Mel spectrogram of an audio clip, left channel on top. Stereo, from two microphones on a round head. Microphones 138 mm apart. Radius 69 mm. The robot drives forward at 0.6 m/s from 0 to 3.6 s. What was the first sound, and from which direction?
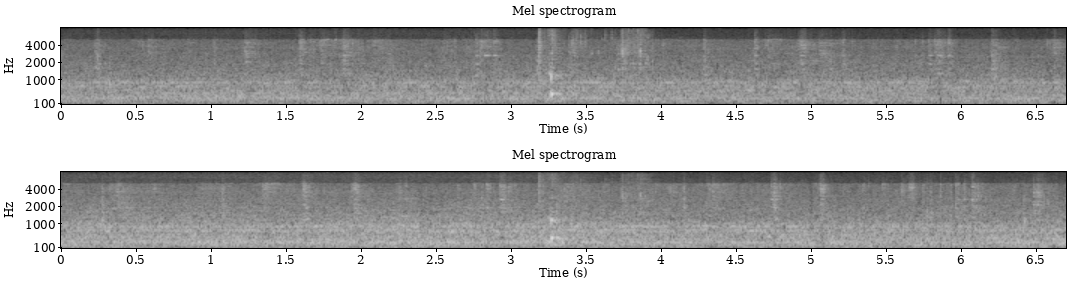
A splash, 35° left (ahead or behind).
